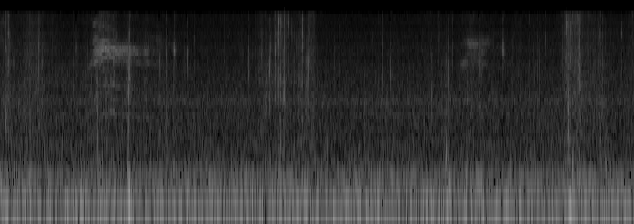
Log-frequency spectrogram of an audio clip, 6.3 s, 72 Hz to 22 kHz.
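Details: Shy, indecisive senior house cat, the household's second rescued cat, taken in at the end of spring 2015 and filmed in January 2023, purring indoors: a steady low pulsing rumble with soft tapping and a couple of brief high chirps.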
